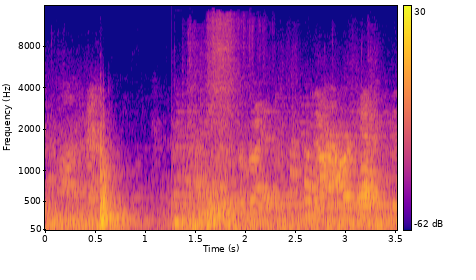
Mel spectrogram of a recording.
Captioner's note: door thuds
